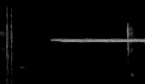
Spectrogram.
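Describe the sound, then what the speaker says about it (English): A fire alarm sounds during a self-test: a single steady, piercing electronic tone holds loud and unbroken for about a second, after a brief burst of noise and short silence. "Fire alarm randomly going off."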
